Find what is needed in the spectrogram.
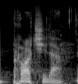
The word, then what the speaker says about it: Procida: Draft thoughts on Gabriele Procida, or Gabriele Procida, which is the way in which we pronounce it.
